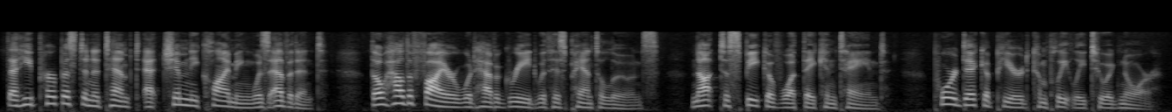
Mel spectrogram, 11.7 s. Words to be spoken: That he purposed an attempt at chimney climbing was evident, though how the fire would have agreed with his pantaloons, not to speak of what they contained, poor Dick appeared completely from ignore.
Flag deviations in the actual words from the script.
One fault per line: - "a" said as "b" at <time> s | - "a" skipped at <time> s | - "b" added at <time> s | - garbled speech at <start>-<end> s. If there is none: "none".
- "from" said as "to" at 10.9 s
